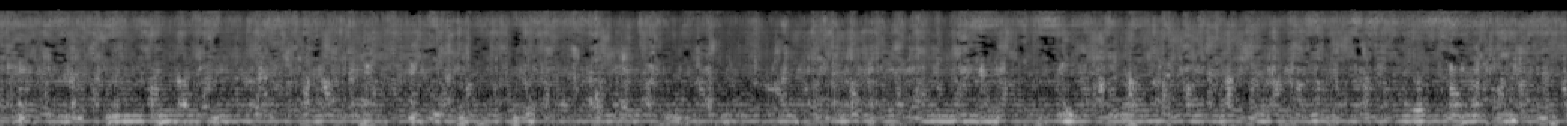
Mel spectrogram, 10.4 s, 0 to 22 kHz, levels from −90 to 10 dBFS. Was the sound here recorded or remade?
remade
